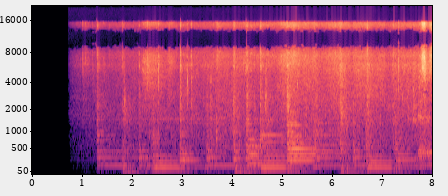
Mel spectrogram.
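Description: Live plucked guitars playing a repeating instrumental intro over a low, recurring bass note, starting about a second in after silence.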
